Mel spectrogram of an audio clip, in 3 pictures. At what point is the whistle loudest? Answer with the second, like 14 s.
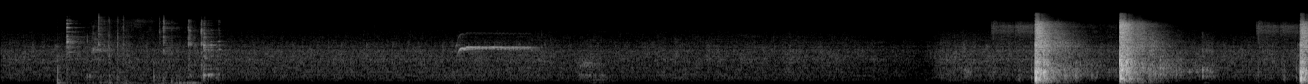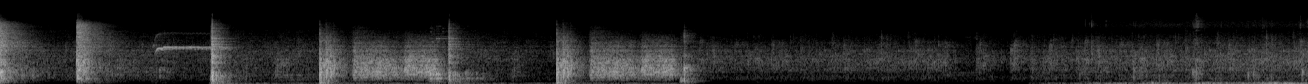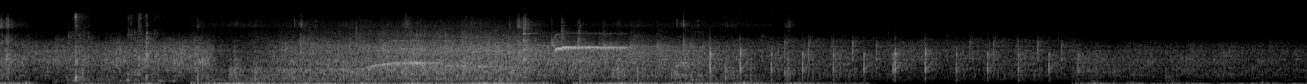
32 s.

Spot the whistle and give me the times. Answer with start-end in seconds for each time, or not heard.
4.5-6.1, 14.6-16.2, 31.6-33.2.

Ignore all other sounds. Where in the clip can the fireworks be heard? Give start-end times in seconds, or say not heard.
10.2-19.9.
